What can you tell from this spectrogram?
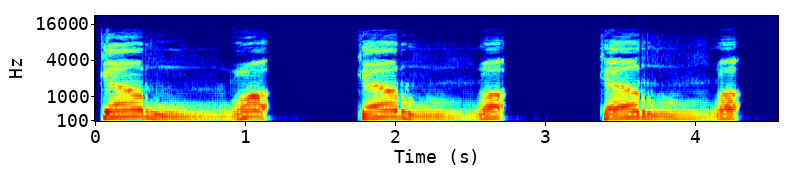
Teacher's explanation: Jadi tidak dibaca karo, tapi karro sambil rnya dibaca tebal.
